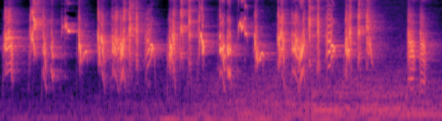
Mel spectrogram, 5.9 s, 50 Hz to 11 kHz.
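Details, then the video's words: Moulting young long-tailed shrike giving a full varied song for use as a lure: quick jumbled chirps and scratchy whistled notes in dense phrases, a short pause, then a final burst, faint low hum. "MASTERAN CENDET MABUNG MUDA GACOR FULL ISIAN 100% AMPUH BUAT PANCINGAN"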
